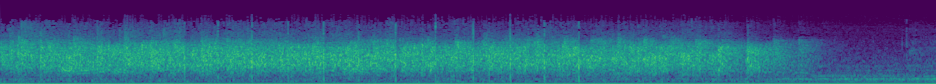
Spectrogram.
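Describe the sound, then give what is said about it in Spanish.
Sustained audience applause at a conference talk on paranormal experiences, dense steady clapping for about eight seconds before dropping off abruptly into quiet. “Quiero pedir un fortísimo aplauso para don Santiago Vázquez.”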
